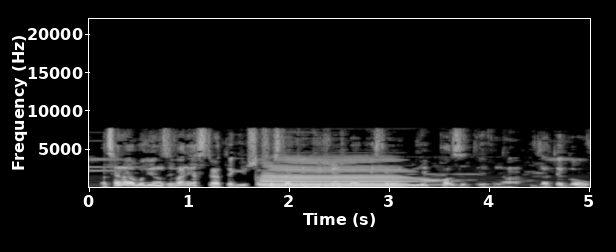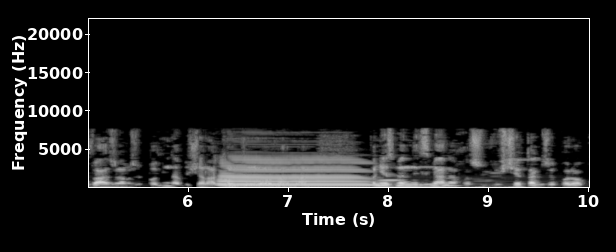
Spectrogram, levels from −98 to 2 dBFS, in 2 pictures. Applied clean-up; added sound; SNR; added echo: classical method Wiener filter.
